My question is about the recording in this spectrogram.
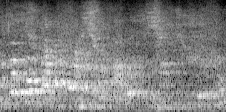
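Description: Several people's voices calling out and chattering in a hall, growing quieter toward the end.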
